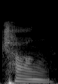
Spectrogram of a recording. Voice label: "chang3", taiwanese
